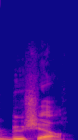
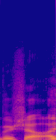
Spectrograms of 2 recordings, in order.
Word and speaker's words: Buechele: Yeah, and And you're Buechele. yeah, I am Buechele.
